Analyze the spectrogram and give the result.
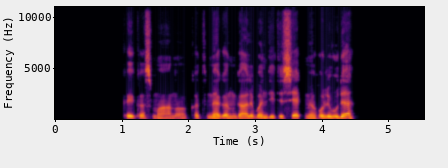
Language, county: Lithuanian, Vilnius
